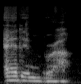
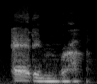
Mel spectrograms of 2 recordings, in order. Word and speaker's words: Edinburgh: Cuidado, chicos, aquí que la pronunciación es bastante distinta de la escritura, ¿no? Se pronuncia Edinburgh. Edinburgh.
